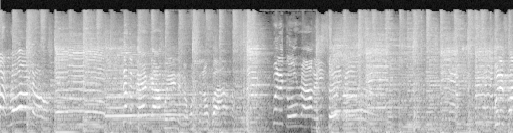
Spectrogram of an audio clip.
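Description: Live band playing an up-tempo rock and soul number with drums, bass, keyboards and saxophone, with a voice singing over it. The drums and bass drop out for about a second, around the middle, then come back in.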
